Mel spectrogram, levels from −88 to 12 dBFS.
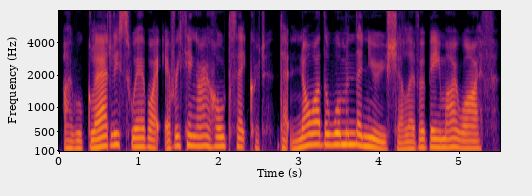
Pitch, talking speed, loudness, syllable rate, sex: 180 Hz, 220 wpm, -16 LUFS, 5.4 syllables/s, female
